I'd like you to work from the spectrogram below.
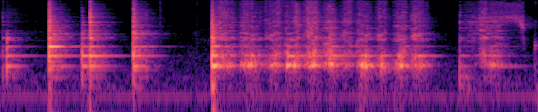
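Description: A utensil scrapes browned taco pasta filling out of a hot pan into a big bowl, with a few quick separate scrapes followed by a longer run of steady rasping strokes, close and fairly loud.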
